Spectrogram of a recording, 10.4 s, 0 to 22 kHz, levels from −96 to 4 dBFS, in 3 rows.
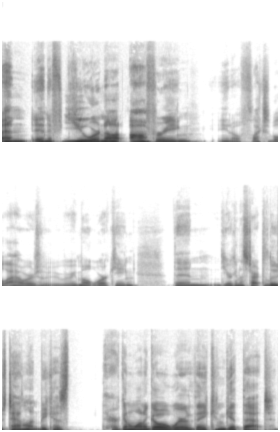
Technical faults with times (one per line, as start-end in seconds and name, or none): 6.58-7.02 zipper noise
